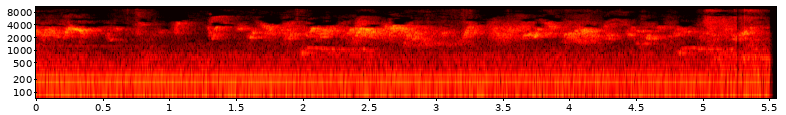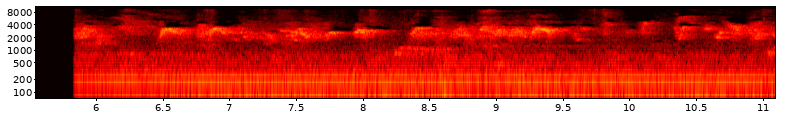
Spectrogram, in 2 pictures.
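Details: Mutant platinum-patched red-whiskered bulbul singing busy, continuous runs of bright twittering and warbled notes, broken by one short silence, with a steady low hum beneath.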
